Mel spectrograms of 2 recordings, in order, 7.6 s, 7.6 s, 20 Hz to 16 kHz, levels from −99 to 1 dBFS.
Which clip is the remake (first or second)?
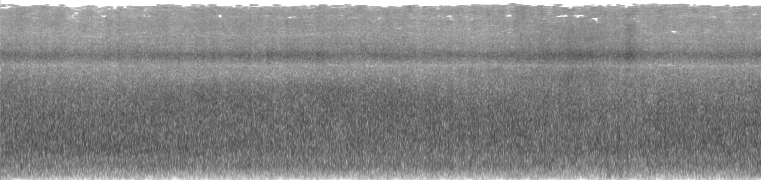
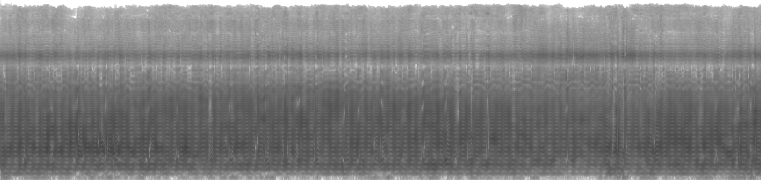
second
